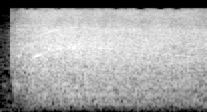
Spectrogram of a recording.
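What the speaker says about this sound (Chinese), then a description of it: "为大家来一个电钻生苞米豆" An electric drill whirs loudly at high speed as a corn cob spins on its bit, a steady, harsh grinding buzz that starts abruptly and holds at close range.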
